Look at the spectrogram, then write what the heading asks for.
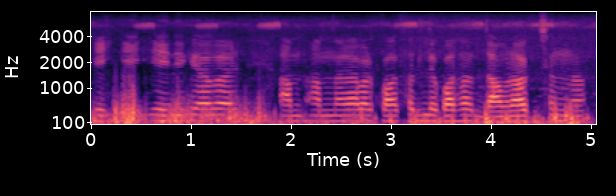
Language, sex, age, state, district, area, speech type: Bengali, male, 18-30, West Bengal, Birbhum, urban, spontaneous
